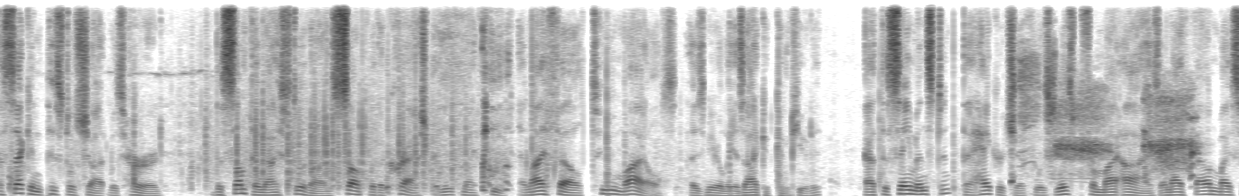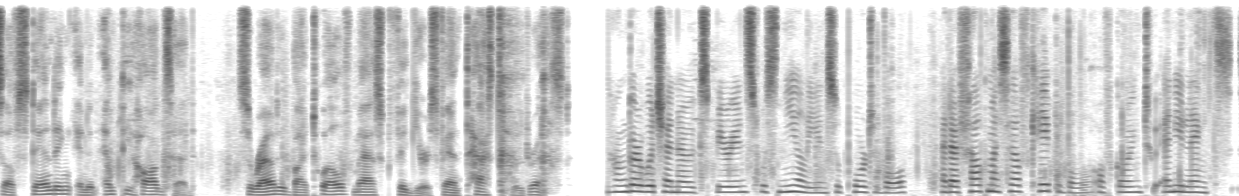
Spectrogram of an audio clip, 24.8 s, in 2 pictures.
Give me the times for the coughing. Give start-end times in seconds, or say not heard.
3.9-5.2, 10.2-12.1, 17.4-18.0.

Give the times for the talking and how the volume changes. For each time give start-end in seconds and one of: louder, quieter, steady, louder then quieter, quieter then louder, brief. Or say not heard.
0.0-24.7 steady.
